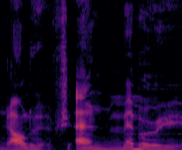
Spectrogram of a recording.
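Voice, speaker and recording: Over music in the background, a man puts on a character voice at a medium pitch and talks at a very slow pace. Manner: grand, solemn.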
